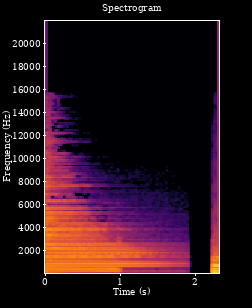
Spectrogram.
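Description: Logo sting: a bright, bell-like chord struck once, ringing and slowly fading, with its lower notes cutting off about a second in.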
